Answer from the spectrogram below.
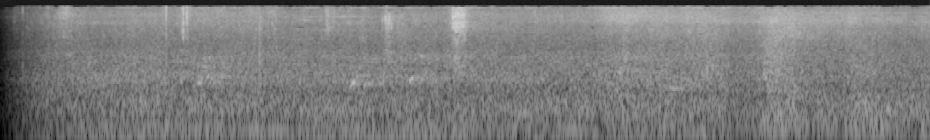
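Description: Heavy trucks rumble across a bridge in an industrial district of Manila, a loud, continuous low roar with occasional rattling thumps rising above it, with no one speaking.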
